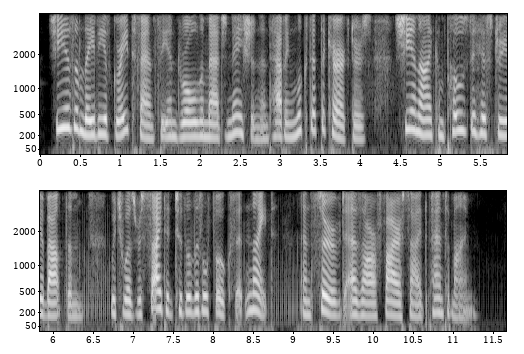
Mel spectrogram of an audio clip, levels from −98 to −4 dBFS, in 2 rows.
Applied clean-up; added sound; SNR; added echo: neural separator model SepFormer WHAM!.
